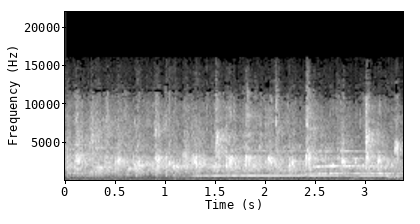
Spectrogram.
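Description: A crowd gives a round of applause for a volunteer called up to the front, clapping steadily for the full few seconds, a dense, even wash of applause with no talking, while a thin held tone rises faintly through the second half.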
